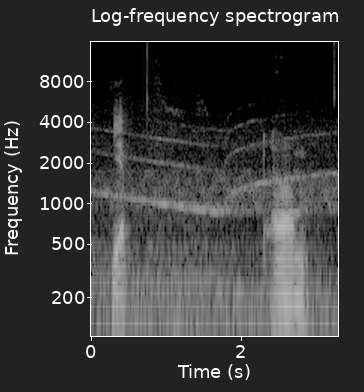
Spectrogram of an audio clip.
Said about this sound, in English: And then the ambulance came. Yeah, Jesus Christ, this What loud ass ambulance.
